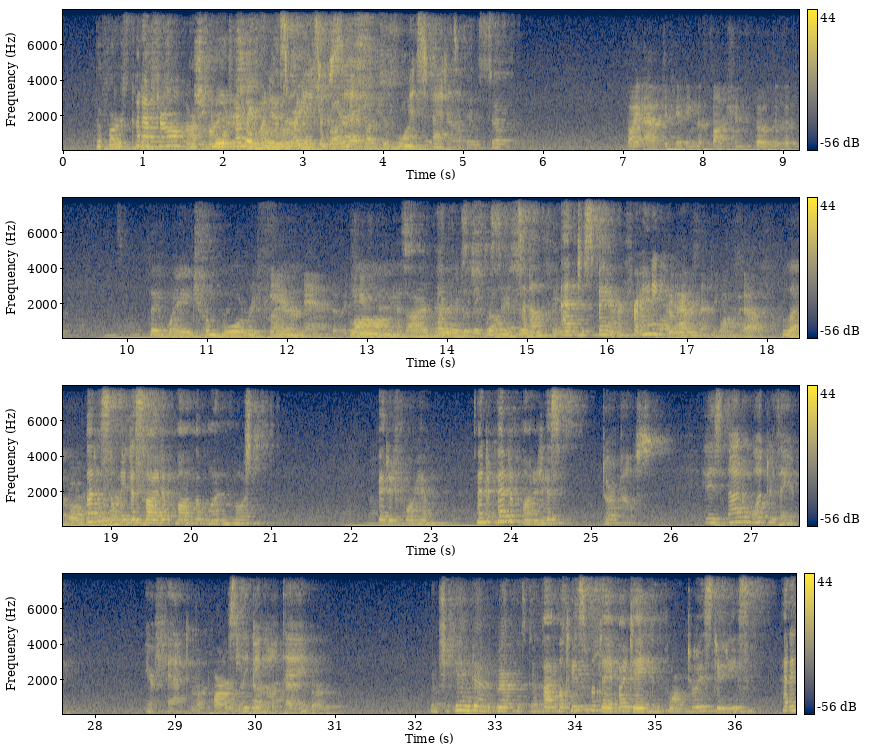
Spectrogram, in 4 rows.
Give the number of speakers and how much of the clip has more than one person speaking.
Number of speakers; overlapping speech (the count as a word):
eight, about 42%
